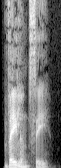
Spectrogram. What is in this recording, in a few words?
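"valency", British English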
